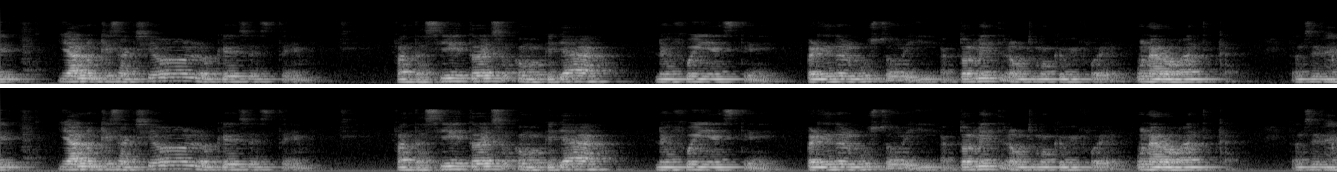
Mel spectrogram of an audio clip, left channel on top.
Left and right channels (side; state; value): right; noise; hum, 24 dB below the sound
